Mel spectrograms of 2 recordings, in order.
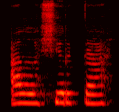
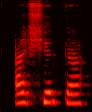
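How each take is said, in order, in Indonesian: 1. L dibaca jelas sebelum sh. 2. L melebur menjadi bunyi sh yang ganda. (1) "bukan al-syirka, itu bukan" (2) "bacanya asyirka"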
